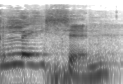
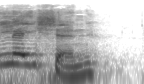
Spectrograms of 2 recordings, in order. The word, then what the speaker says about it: Leeson: Yeah, but he's British, so please, you have to pronounce his name right. It's Nick Leeson. – Nick Leeson. – It's Nick Leeson.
